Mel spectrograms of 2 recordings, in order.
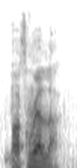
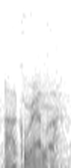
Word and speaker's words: Aquarela: Aquarela. That's how you pronounce it, by the way. – Aquarela.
